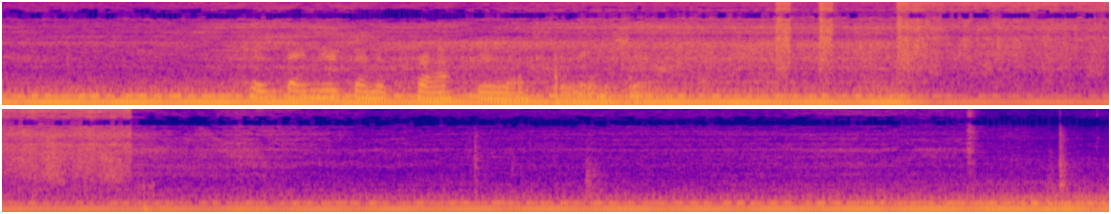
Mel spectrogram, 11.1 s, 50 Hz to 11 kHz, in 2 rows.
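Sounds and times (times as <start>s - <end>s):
electrical mains hum: 0.0s - 11.0s.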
